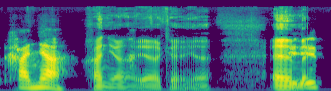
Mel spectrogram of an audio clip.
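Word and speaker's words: Chania: think it's just pronounced like how do you pronounce it yeah yeah it's kind of tricky it's called chanya yeah okay yeah and it's difficult okay i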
